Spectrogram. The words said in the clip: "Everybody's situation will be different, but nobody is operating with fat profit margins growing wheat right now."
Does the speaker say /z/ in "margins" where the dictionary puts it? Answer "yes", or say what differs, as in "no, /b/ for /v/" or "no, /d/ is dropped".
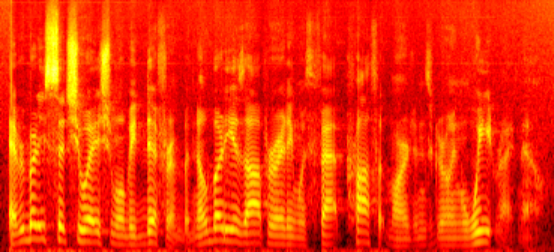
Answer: yes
